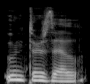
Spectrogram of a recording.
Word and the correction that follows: Unterzell: but it's Unterzell. I think it's pronounced with like a C.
